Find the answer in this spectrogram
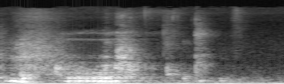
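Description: Quiet handling of a cardboard watch box and its paper contents, with light taps and rustles. A faint, low voice-like sound comes about half a second in.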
